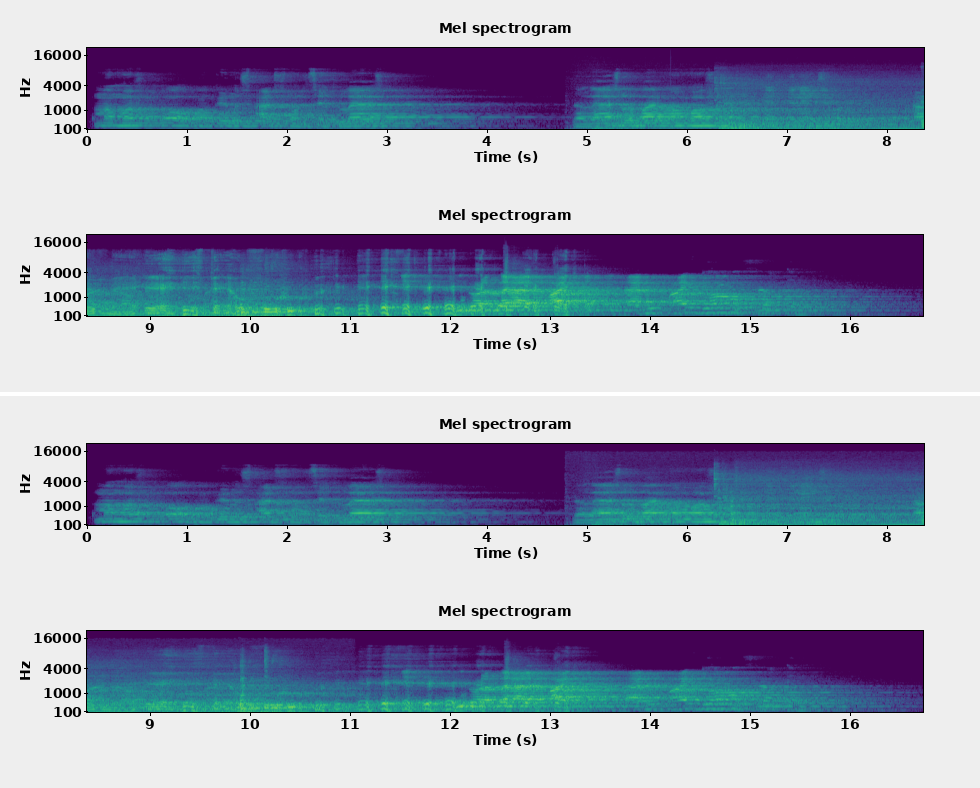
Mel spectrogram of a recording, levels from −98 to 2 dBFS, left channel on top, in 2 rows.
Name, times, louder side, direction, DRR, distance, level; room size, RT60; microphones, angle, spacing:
voice 1, 0.1-3.0 4.9-7.7 8.3-9.9 11.5-11.6 12.0-15.2, left 1 dB, 65° left, -2 dB, 2.2 m, -33 dB
sound 1, 4.8-11.1, right 1 dB, 75° right, 1.7 m, -37 dB
voice 2, 8.3-12.3, left 4 dB, 85° left, 8 dB, 0.5 m, -30 dB
voice 3, 14.4-15.6, equal, 10° right, -2 dB, 1.3 m, -45 dB
13.0 x 12.5 x 4.4 m, 2.6 s
head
